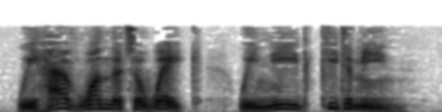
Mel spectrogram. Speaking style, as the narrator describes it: Captain Haynes shouting

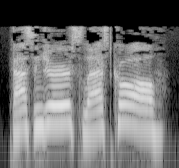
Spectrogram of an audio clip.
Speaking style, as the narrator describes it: the young airman shouted from inside

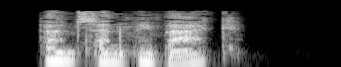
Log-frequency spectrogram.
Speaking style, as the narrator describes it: Hazel whispered

